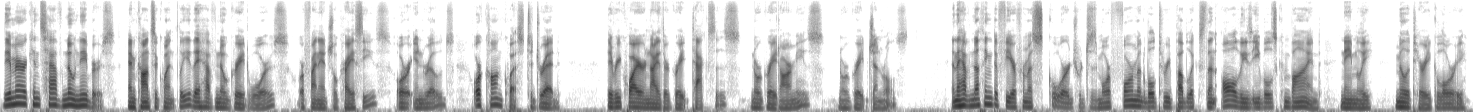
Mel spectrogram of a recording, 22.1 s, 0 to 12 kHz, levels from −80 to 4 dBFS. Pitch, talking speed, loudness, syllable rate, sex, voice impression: 100 Hz, 150 wpm, -23 LUFS, 4.8 syllables/s, male, very masculine, very adult-like, very thick, very tensed, powerful, slightly dark, hard, clear, fluent, slightly raspy, cool, very intellectual, refreshing, very sincere, calm, mature, very friendly, reassuring, unique, elegant, slightly wild, sweet, slightly lively, kind, slightly modest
